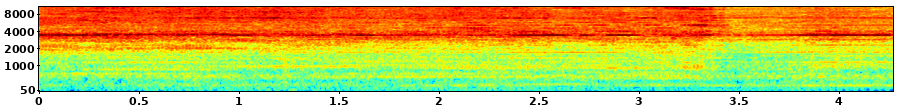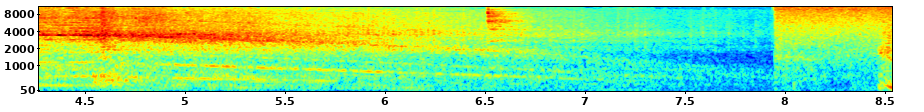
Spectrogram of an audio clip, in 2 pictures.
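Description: Table saw running, faint, while a mitre sled carrying a workpiece is pushed through the blade. About four and a half seconds in the saw is switched off and the blade spins down, its whine falling in pitch and dying away over the next two seconds.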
